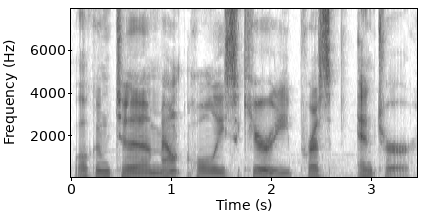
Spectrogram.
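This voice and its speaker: A man's voice: fairly high pitch, expressive, a little slow, fairly bright tone. A man giving casual playthrough commentary as a gaming streamer, sometimes reading on-screen text aloud. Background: game music.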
